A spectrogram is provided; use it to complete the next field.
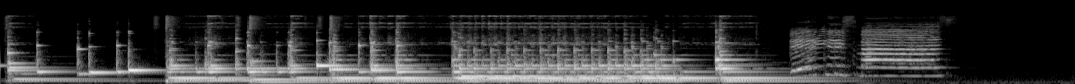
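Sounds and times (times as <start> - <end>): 
Christmas song played on marimba: 0.0 - 8.6.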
